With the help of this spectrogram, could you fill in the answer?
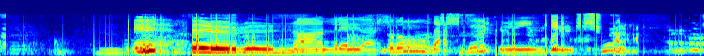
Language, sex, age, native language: Icelandic, female, 40-49, Icelandic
